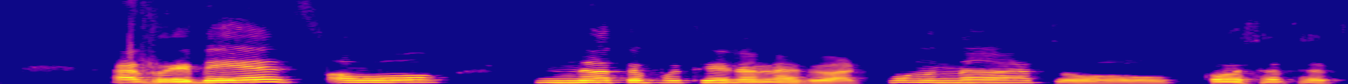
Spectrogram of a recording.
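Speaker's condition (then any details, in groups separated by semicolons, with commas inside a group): Cerebral palsy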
